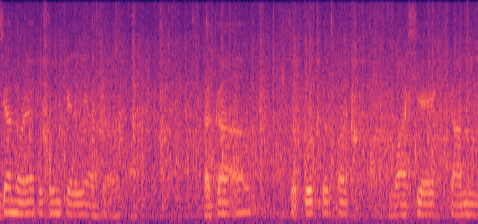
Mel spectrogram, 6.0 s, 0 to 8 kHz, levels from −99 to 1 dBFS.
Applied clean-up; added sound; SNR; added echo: none; Rain; 2 dB; none.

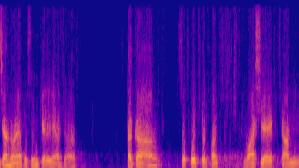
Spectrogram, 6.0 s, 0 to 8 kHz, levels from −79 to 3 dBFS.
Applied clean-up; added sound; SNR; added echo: neural separator model SepFormer DNS4.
